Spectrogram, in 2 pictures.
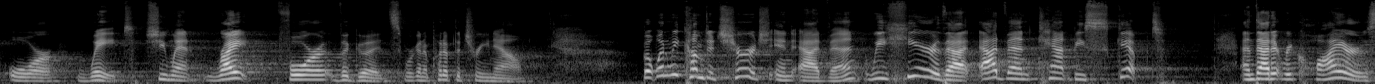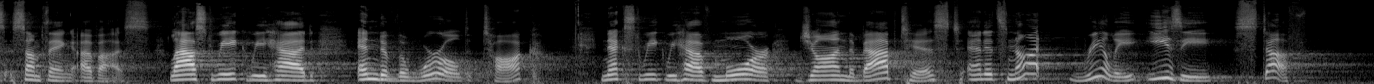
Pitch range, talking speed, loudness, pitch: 190-250 Hz, 135 wpm, -21 LUFS, 220 Hz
